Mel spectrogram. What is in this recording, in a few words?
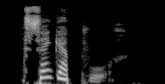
"Singapour", French; pays majeurs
